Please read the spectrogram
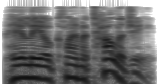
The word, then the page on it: paleoclimatology: British English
